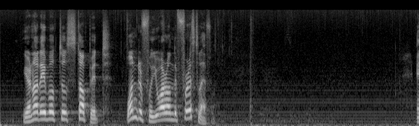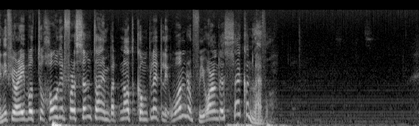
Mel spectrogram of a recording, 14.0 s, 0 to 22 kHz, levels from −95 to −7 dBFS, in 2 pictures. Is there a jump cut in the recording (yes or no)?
no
